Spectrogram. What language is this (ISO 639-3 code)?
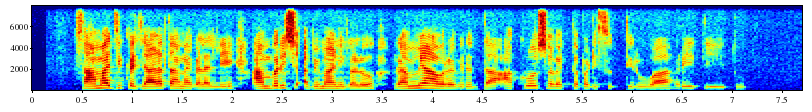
kan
